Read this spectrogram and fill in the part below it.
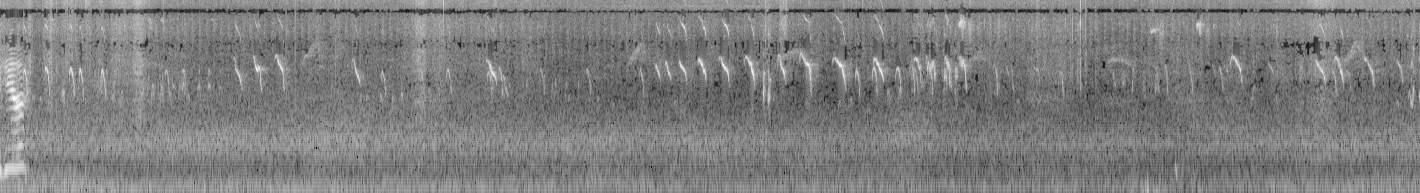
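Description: Chicks peep in high, rapid chirps close by.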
